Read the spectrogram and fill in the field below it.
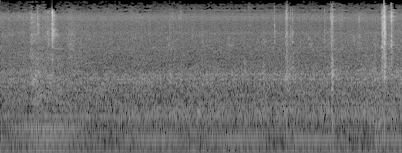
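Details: Outdoor AC condenser on a system with a Nest thermostat and no C wire, running with the thermostat jumped out: steady low compressor hum and fan whoosh, running normally. The contactor had chattered earlier.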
